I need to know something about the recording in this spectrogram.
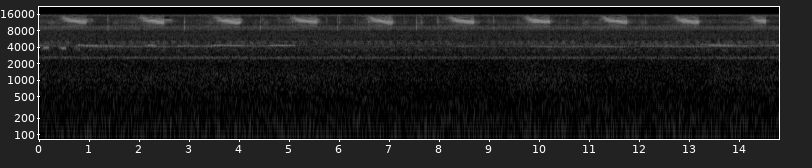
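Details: Crickets singing in an autumn forest together with other insects, a valley stream running nearby; bright, piercing pulses recur about every 1.5 seconds, with sustained whining tones and brief mid-pitched trills over a constant wash of flowing water.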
